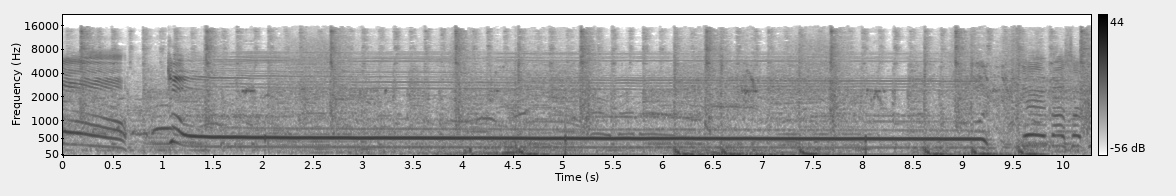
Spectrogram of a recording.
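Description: A football commentator's long drawn-out goal shout: a single held note of about eight seconds that sags slightly in pitch before cutting off near the end, with background music underneath.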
